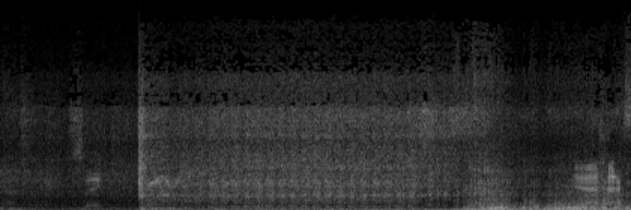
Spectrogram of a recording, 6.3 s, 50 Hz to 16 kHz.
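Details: Crown Victoria Police Interceptor with a new 1200+ hp V8 on ethanol, restarted after a blow-up, too much cranking fuel suspected: brief cranking, then it catches with a sharp bang and settles into a steady, lumpy idle with 80 psi oil pressure. Healthy start.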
